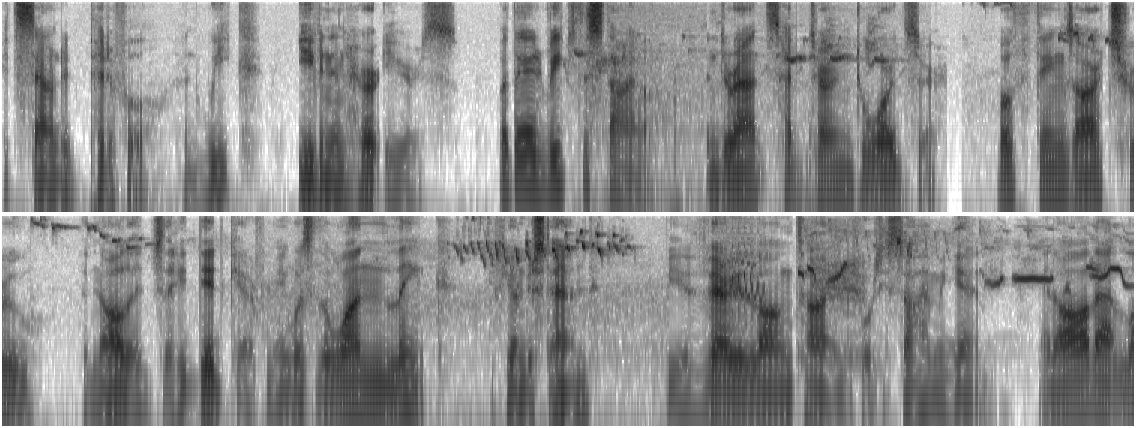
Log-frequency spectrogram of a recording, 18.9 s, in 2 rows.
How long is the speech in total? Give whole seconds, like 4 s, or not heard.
18 s.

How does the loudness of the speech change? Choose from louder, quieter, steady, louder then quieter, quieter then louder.
steady.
